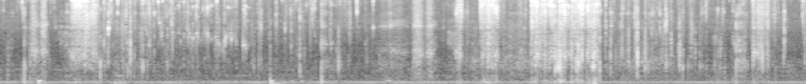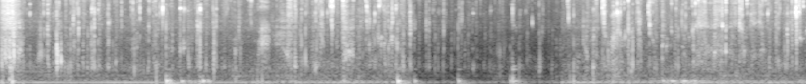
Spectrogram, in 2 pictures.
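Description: Close-miked eating sounds of someone chewing and biting into braised chicken with aged kimchi, with wet mouth noises and irregular sharp clicks over a steady low hum. The sound briefly drops almost to nothing about twelve seconds in.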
